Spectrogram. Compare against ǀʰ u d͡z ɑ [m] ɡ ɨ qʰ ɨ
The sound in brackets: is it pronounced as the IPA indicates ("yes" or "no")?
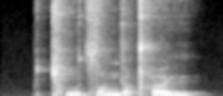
no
